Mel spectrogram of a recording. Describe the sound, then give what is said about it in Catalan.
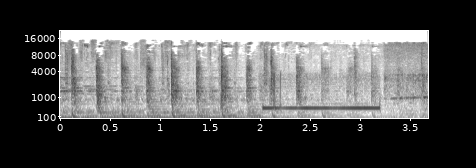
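A phone call to the Partido Popular headquarters on Génova street is placed: a rapid run of clicking dial pulses over a low hum, then a steady electronic tone that stops abruptly before a fainter, higher tone begins. “Truco a la seu del Partit Popular al carrer Gènova.”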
